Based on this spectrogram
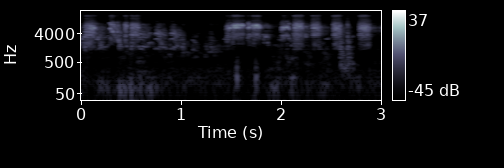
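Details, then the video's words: Budgerigars chirping: dense bursts of high, buzzy chirps and short squawks in quick succession, with brief pauses between clusters of notes. "Beautiful Budgies Chirping Sounds"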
